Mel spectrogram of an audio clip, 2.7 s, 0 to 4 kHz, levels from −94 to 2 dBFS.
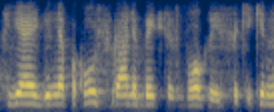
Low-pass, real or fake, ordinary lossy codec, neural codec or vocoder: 3.6 kHz; fake; Opus, 32 kbps; codec, 16 kHz, 1 kbps, X-Codec, WavLM features, trained on Multilingual LibriSpeech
